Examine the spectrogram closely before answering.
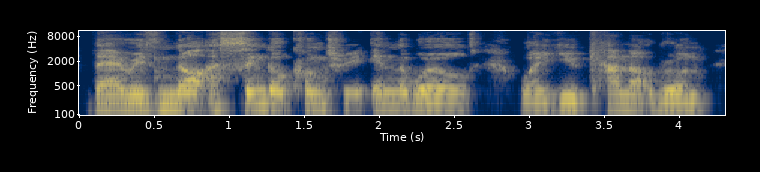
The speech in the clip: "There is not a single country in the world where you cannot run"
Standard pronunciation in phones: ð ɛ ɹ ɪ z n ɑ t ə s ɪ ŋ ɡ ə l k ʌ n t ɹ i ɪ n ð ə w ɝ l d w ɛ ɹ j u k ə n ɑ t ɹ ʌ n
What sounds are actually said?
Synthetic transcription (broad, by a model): ð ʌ ɹ ɪ z n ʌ t ə s ɪ ŋ ɡ ə l k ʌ n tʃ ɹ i ɪ n ð ə w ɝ l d w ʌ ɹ j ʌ k ə n ɑ t ɹ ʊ n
